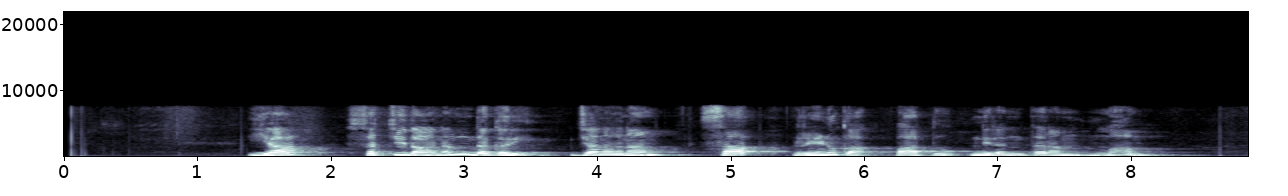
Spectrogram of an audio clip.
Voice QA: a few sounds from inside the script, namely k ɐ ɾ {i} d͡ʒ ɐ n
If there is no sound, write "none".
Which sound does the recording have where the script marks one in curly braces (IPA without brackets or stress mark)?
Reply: i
